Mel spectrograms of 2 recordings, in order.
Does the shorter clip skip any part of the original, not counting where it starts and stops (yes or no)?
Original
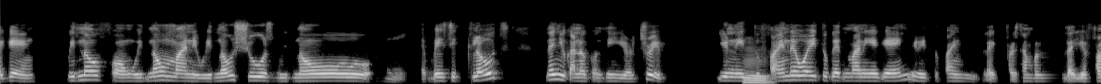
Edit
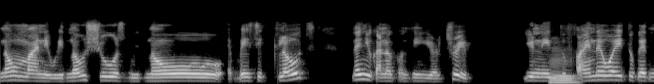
yes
